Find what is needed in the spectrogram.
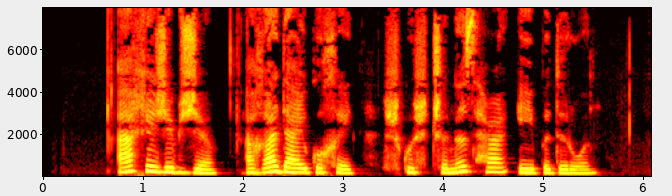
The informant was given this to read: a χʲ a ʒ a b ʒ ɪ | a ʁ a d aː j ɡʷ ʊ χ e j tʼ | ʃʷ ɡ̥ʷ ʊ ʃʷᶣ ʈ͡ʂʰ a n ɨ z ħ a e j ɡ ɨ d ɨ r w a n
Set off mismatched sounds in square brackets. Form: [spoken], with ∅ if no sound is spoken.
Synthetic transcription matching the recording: a χʲ a ʒ a b ʒ ɪ | a ʁ a d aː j ɡʷ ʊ χ e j tʼ | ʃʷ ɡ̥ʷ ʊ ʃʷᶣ ʈ͡ʂʰ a n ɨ z ħ a e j [b] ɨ d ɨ r w a n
